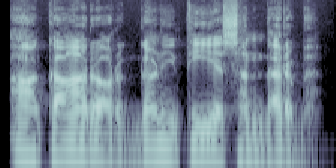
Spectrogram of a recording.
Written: गणितीय

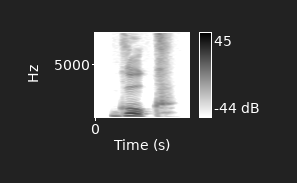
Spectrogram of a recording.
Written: गोख

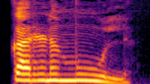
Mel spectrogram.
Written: कर्णमूल

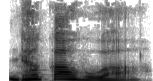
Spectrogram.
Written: ढका हुआ

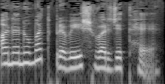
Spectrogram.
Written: अननुमत

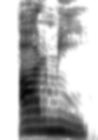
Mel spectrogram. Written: आमीं

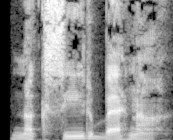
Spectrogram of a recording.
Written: नकसीर

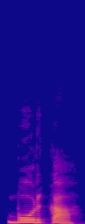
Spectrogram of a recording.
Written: बोरका

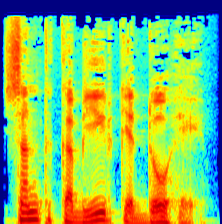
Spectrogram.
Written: संत

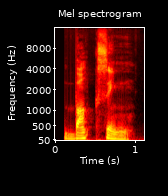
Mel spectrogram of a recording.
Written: बाक्सिंग

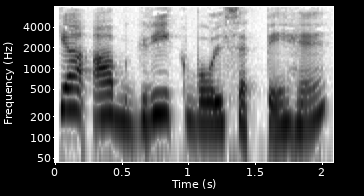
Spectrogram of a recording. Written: ग्रीक

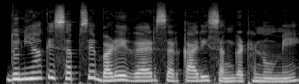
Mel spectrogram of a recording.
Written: ग़ैर सरकारी संगठन

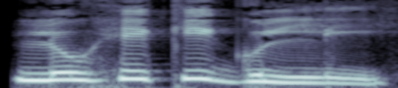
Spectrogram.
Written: गुल्ली

